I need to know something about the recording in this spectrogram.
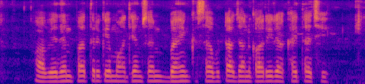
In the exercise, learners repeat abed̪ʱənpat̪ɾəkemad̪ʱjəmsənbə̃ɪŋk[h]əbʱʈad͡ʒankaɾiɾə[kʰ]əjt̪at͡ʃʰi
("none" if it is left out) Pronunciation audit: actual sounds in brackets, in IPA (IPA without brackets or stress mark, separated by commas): s, kʰ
